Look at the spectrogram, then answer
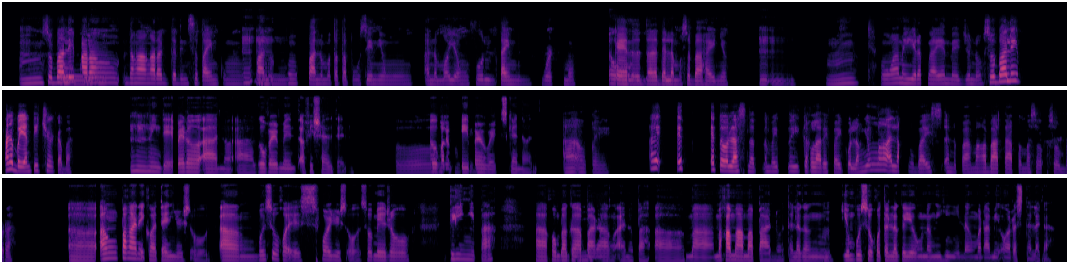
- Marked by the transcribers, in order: "'yon" said as "yoon"; other background noise; tapping
- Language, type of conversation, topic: Filipino, advice, Paano ko malinaw na maihihiwalay ang oras para sa trabaho at ang oras para sa personal na buhay ko?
